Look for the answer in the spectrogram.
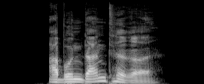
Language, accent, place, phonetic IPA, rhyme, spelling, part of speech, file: German, Germany, Berlin, [abʊnˈdantəʁə], -antəʁə, abundantere, adjective, De-abundantere.ogg
- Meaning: inflection of abundant: 1. strong/mixed nominative/accusative feminine singular comparative degree 2. strong nominative/accusative plural comparative degree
